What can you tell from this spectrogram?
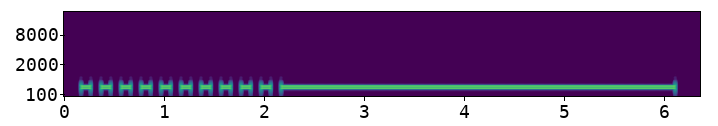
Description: Telephone call progress tone (North American plan), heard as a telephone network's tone, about 350, 440 Hz, 0.1 s on and 0.1 s off. Stutter dial tone.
